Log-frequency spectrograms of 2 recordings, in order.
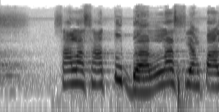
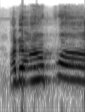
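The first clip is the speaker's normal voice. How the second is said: blunt, loud Tangerang-style question; Tangerang accent; 7 semitones higher, 7 dB louder, much faster than usual. Retold or imitated. Preacher mimicking blunt Tangerang accent speech. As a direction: bark it out the Tangerang way. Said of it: "Gitu, kira-kira begitu".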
